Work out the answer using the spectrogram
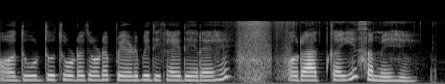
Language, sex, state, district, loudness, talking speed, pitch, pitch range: Hindi, female, Odisha, Sambalpur, -19 LUFS, 230 wpm, 200 Hz, 190-205 Hz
